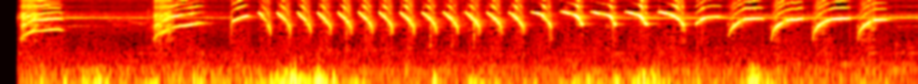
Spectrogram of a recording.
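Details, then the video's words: Canary singing a long, lively song: two brief high chirps, then a fast run of repeated downward-sweeping whistled notes, about three per second, shifting into upward-curving notes near the end; quiet background. "Cuit cuit Suara Kenari Gacor Panjang"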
